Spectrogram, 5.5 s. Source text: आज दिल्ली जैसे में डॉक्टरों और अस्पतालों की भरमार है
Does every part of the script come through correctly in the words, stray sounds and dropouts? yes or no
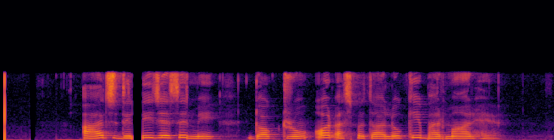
no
